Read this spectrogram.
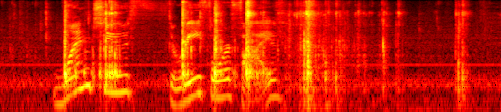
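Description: Hands rattle small objects in a cup.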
